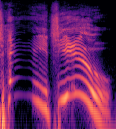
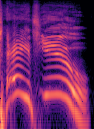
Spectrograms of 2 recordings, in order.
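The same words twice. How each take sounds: First: High, excited stranger's call; fan's greeting. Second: Slow, high, excited stranger's call; fan's greeting. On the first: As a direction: squeal it like an eager fan spotting you. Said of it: "and he goes". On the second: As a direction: stretch it out like a starstruck fan. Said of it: "He goes". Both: Retold or imitated.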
